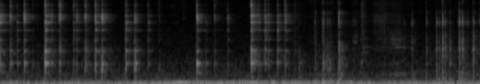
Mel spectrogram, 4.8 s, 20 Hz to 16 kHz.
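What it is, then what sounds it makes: Glass candle jar with metal lid. A medium glass jar candle filled with white wax, with a metal lid and a paper label, is held in both hands and tapped with long nails on the glass and the lid. The rapid, irregular taps make short, bright clinks and clicks around 945 Hz that die away almost instantly, over a steady low hum.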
